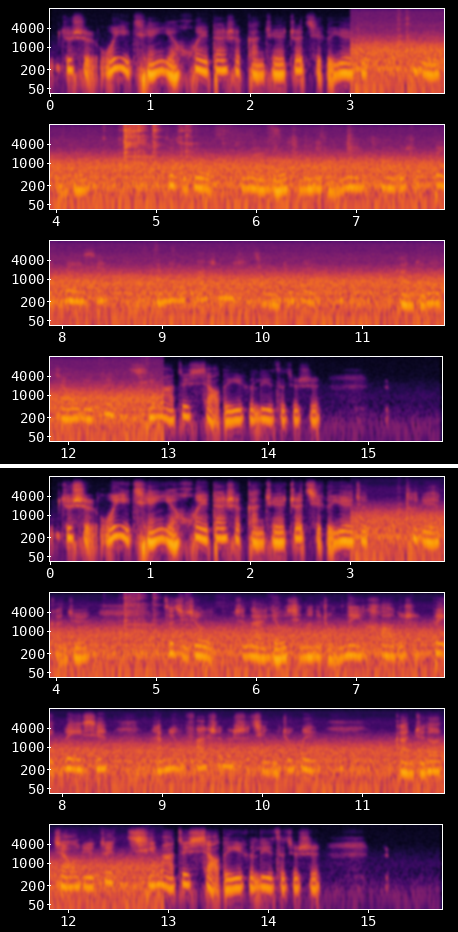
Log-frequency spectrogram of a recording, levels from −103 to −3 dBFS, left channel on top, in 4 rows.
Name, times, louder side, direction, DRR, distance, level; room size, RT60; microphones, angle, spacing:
voice 1, 0.0-3.2 3.6-11.0 11.3-15.2, right 2 dB, 90° right, 7.4 m, -30 dB
Shatter, 3.0-13.0, left 4 dB, 85° left, 1.9 m, -29 dB
open air
head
